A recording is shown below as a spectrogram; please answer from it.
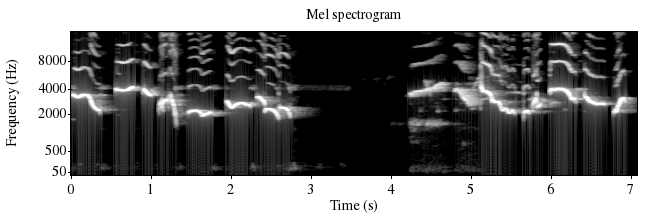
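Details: Female Oriental magpie-robin calling to draw out and excite males: loud, clear whistled notes sliding down and up, quickly strung together in two long phrases split by a silent gap of over a second.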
